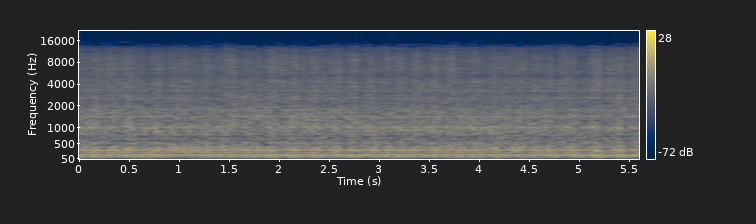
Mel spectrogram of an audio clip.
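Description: Snowmobile engine running steadily at an even pitch as the sled circles.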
